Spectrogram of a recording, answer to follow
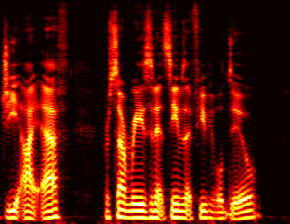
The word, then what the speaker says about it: GIF: Hardwick says, I pronounce GIF as the individual levers GIF.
